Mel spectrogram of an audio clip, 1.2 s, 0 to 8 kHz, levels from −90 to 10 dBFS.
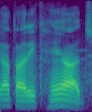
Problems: none marked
